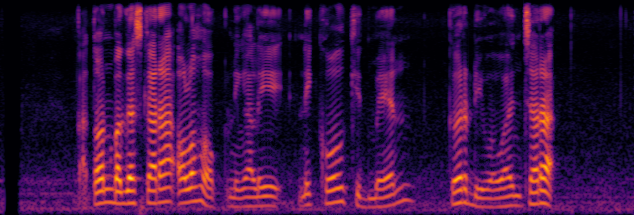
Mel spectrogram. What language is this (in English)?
Sundanese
